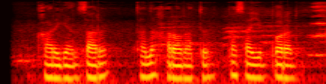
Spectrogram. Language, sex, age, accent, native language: Uzbek, male, 18-24, Farg'ona, Uzbek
